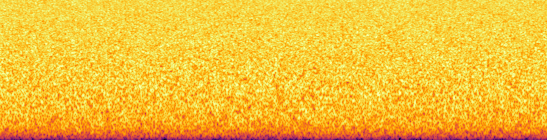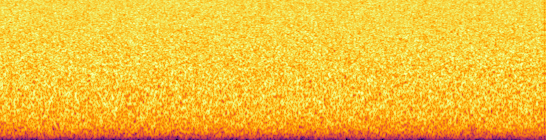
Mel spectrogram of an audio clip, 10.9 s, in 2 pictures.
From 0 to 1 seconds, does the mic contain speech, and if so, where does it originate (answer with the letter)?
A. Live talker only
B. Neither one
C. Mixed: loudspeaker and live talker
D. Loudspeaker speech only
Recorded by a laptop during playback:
B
